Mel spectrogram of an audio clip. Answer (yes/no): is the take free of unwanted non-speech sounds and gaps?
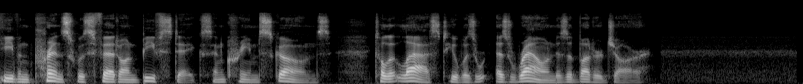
yes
